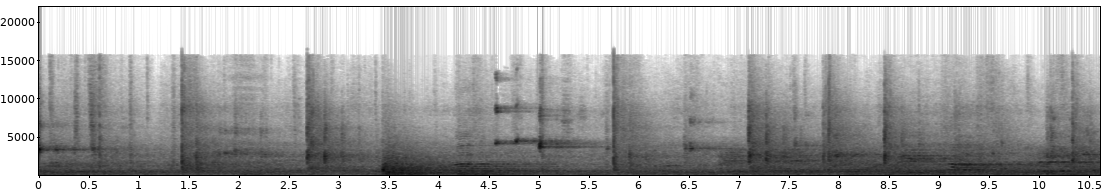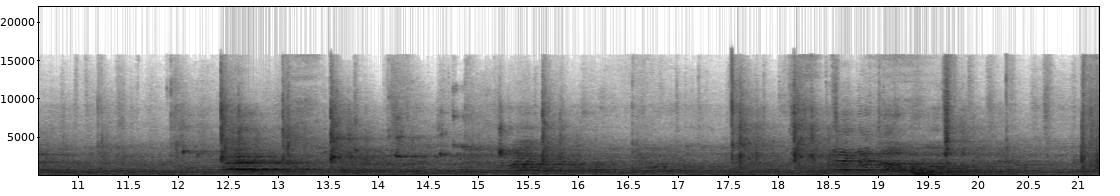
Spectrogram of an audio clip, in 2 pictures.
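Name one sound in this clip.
A ball smacks sharply against walls and hands, echoing in a large hall.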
